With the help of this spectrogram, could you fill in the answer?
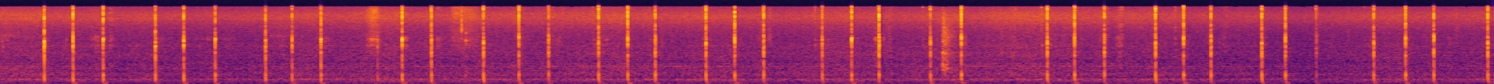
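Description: Fingertips tap rapidly on the cover of a solid purple-covered paperback book lying flat, making about forty sharp, dry clicks at an uneven pace. A steady low buzzing hum runs underneath the whole time.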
